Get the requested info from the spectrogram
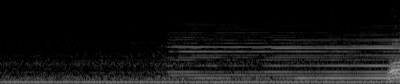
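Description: A low steady hum, then about halfway in a fiddle starts long bowed notes, held and moving to a new note near the end, as a man's singing voice comes in at the very end.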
